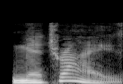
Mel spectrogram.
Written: metrize

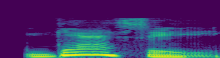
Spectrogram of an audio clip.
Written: gassiness

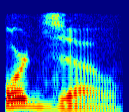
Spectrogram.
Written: orzo

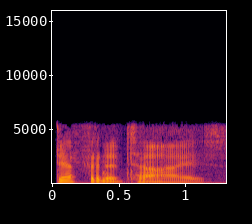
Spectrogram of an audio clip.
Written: definitize

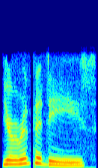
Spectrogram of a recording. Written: Euripides

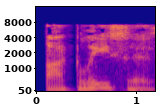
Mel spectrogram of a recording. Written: ochlesis

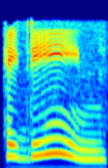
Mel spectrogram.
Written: Hedin

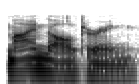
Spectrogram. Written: mind-altering

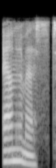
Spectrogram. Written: animist

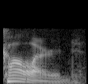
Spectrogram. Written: collared

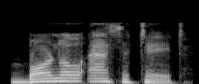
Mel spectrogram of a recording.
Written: bornyl acetate

